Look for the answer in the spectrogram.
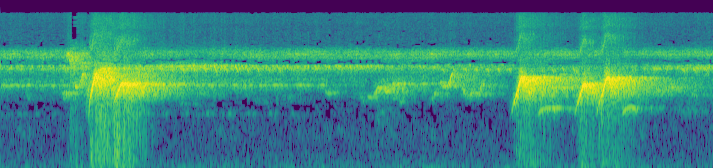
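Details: Asian Fairy-bluebird from Thailand giving sharp, liquid whistled notes: one emphatic note near the start, a softer lower note midway, then two quick loud notes near the end, over a faint steady high hiss.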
